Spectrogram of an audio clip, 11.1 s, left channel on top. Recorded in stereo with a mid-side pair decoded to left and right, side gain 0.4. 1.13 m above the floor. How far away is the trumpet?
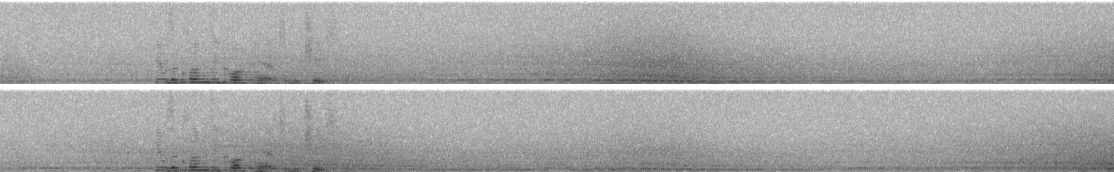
I don't hear a trumpet.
